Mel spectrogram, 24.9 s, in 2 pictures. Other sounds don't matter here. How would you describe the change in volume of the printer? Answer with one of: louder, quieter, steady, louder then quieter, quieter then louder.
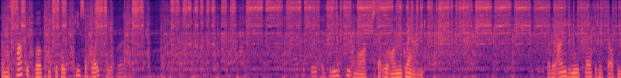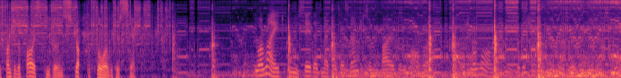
quieter then louder.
